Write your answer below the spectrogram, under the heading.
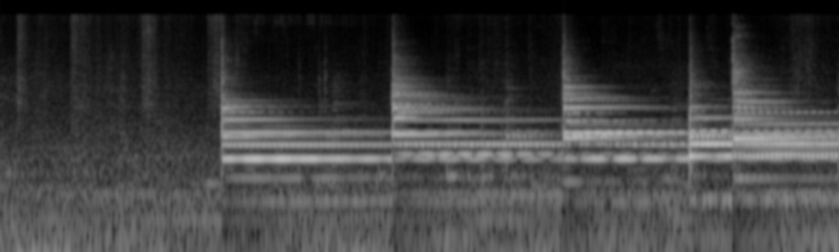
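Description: Hanging metal Thai temple bells struck one after another with a wooden pole striker, each blow leaving a long ringing chord of several tones. About five strikes, starting about two seconds in, the ringing overlapping so the sound builds.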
